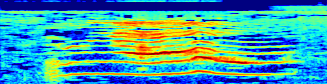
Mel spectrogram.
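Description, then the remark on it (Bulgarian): A single drawn-out meow from a cat with one blue eye and one black eye, fairly loud, rising and wavering in pitch over about three seconds before trailing off, with no talking. “Котка? За какво ти е? Тя не е обикновена котка.”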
